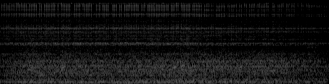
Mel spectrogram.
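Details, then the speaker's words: Outdoor light fixture with LED bulb via adapter: steady loud electrical buzz with thin high whining tones, microphone next to fixture, quieter in daytime but constant; cause was a failing dawn-to-dusk photocell, fixed by replacing it. "as I turned it on they would sort of flicker and make a loud buzzing the noise is a little quieter here in the daytime but it buzzes all day long"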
